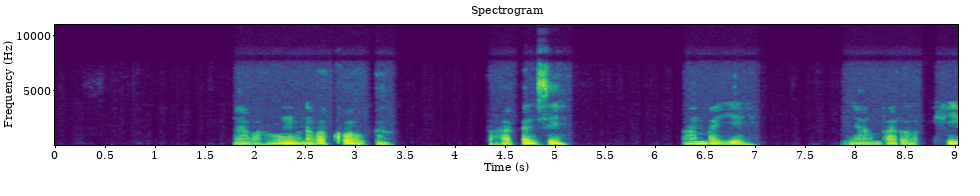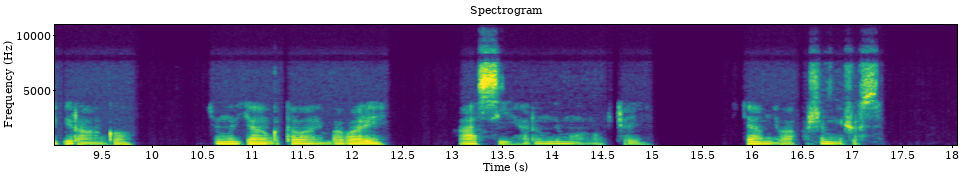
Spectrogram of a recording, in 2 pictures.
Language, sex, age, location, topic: Kinyarwanda, male, 25-35, Kigali, health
